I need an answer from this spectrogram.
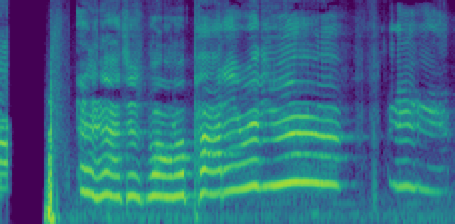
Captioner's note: dumb little voice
